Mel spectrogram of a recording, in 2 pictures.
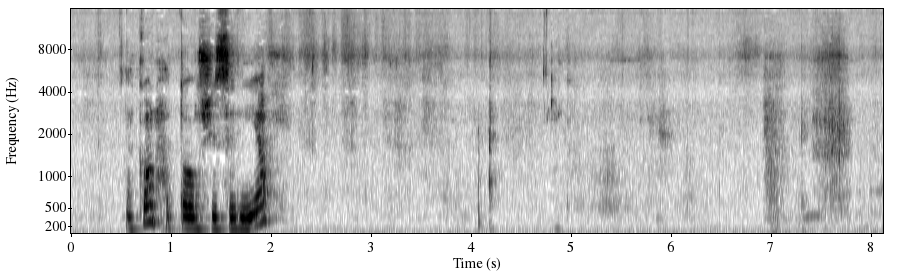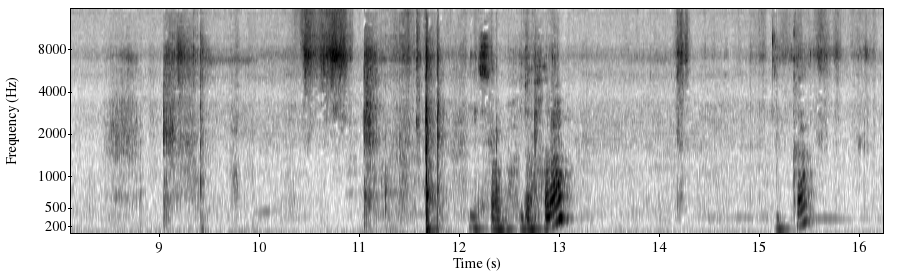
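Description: Hands softly press and knead dough.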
